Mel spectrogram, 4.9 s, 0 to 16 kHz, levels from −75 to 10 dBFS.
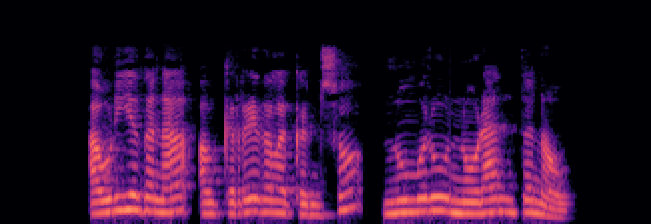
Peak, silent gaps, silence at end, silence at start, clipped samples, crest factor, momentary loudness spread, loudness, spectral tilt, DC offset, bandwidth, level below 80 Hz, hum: -2 dBFS; 2.74-2.84 s; 0.65 s; 0.65 s; under 0.1%; 16 dB; 8 LU; -17 LUFS; -6.5 dB/octave; under 0.1%; 7.4 kHz; -60 dBFS; none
